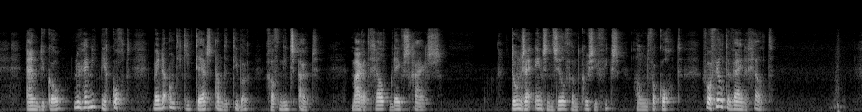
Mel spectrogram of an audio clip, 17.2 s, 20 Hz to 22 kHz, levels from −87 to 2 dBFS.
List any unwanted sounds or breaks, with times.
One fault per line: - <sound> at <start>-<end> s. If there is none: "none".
- whoosh at 16.6-16.9 s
